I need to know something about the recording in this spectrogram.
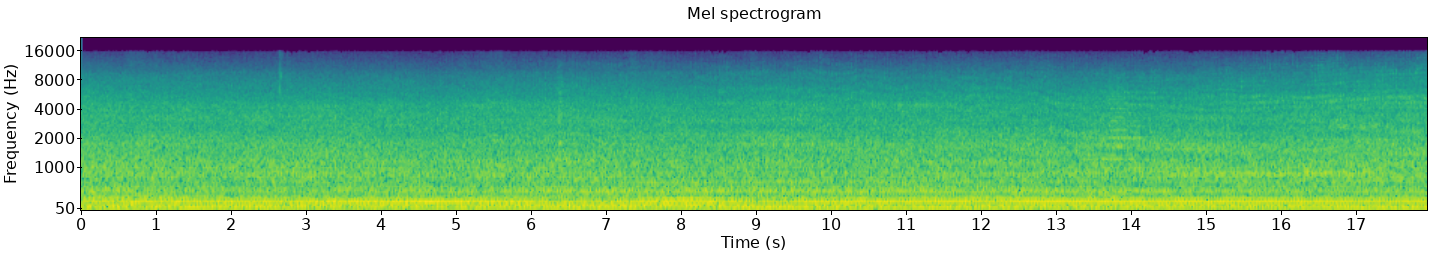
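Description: A large diesel engine drones steadily nearby.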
